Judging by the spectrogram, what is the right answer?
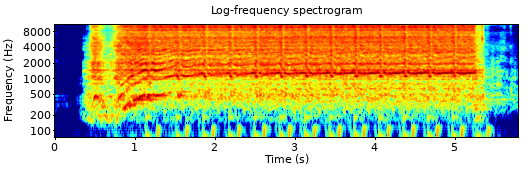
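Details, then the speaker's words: Small engine cold start: starter cranks steadily with even chuffing but never fires; governor linkage misadjusted, carb solenoid not clicking or staying engaged, owner suspects an electrical fault though fuel reaches the carburetor. "yeah it's not going to go i don't like i don't hear the carb solenoid clicking let's go around check it"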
